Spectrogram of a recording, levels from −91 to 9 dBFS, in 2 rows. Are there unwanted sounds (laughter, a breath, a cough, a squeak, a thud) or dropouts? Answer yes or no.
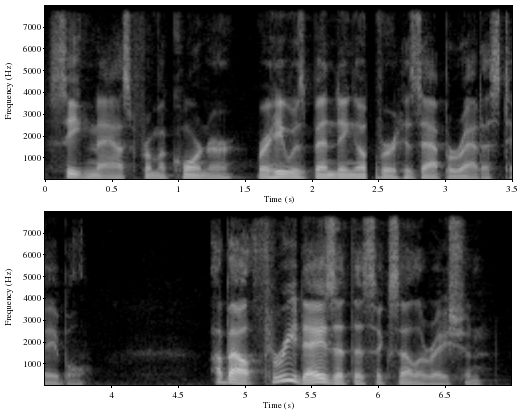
yes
